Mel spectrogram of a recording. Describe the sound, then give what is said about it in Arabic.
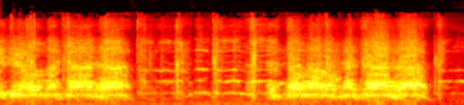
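A large funeral crowd in the West Bank, with citizens from all regions and parties, chants together in loud, rhythmic bursts of voices, with a brief quieter lull in the middle before the massed chanting swells again. “جنازة حاشدة شارك فيها مواطنون من كل مناطق الضفة الغربية من جميع الأحزاب والمشارب، وهو ما يشكل استفتاء على نهج المقاومة الذي سار فيه الراحل وعائلته.”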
